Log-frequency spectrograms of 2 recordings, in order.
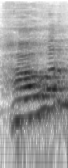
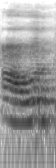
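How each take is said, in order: First: The word begins with an h sound. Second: The word begins with a vowel sound. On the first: The speaker calls it wrong. "हावर नहीं कह रहे हैं उसको" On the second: The speaker calls it right. "आवर कह रहे हैं"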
